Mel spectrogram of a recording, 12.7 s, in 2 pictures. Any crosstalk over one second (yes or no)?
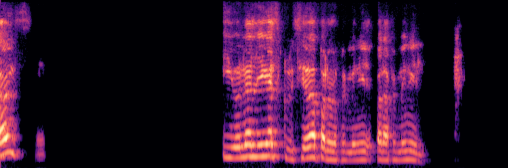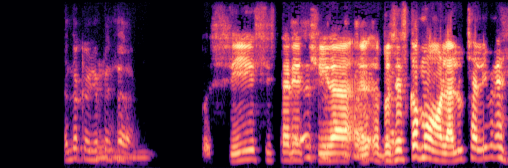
yes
